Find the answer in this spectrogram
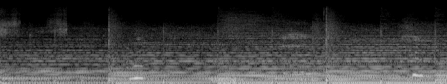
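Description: Soft, sustained instrumental music with steady low tones plays throughout, with no animal sounds.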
